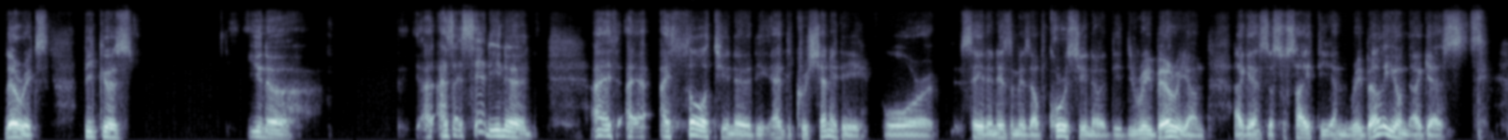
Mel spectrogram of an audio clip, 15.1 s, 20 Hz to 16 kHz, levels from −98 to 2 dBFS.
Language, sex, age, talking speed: English, male, 50-69, 130 wpm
